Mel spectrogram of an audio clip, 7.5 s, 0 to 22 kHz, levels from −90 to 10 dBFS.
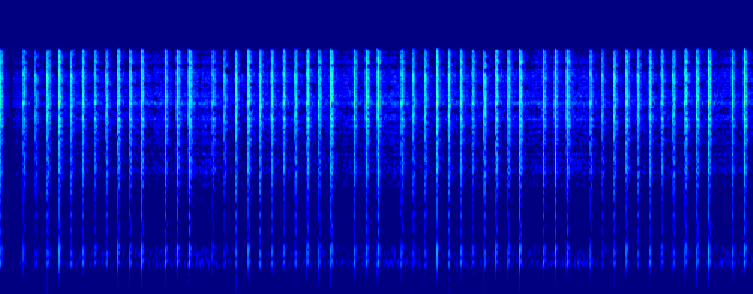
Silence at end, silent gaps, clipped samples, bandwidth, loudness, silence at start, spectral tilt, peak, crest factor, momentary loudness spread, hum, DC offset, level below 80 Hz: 0 s; none; under 0.1%; 11.5 kHz; -41 LUFS; 0 s; 6 dB/octave; -18 dBFS; 26 dB; 5 LU; none; under 0.1%; under -90 dBFS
